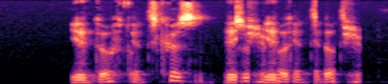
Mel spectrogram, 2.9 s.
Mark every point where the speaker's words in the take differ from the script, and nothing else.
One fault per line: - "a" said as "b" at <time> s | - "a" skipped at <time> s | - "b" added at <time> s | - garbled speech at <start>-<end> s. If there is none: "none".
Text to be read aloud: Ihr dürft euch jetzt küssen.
- "euch" skipped at 1.0 s
- garbled speech at 1.7-2.7 s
